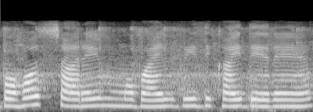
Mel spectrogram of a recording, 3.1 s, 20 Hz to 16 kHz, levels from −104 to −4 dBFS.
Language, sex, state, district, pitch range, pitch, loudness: Hindi, female, Chandigarh, Chandigarh, 215-230 Hz, 225 Hz, -15 LUFS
